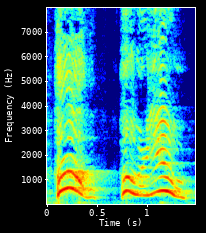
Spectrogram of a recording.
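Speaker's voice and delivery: very high, loud squawk; hammed-up alarmed falsetto; startled strangers. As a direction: squeal it like a shocked neighbour. Startled strangers behind hedge.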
